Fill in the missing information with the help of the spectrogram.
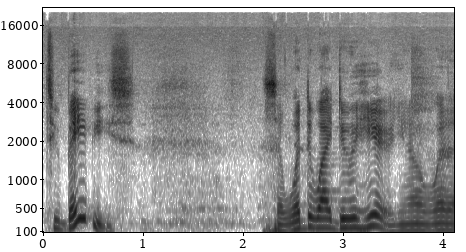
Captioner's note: laughter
